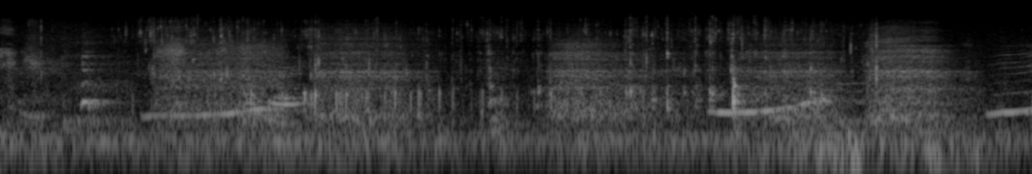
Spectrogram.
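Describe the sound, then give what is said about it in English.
Water pours and trickles steadily for several seconds, with a bubbly, splashing texture and brief rising gurgles as the stream fills a container, moderately loud. “That is water.”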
